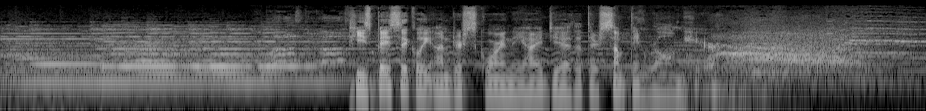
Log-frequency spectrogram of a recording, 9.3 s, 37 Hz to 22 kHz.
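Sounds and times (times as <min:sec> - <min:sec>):
orchestra playing thick sustained dissonant chords: 0:00.0 - 0:09.2
speech: 0:03.6 - 0:07.6.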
